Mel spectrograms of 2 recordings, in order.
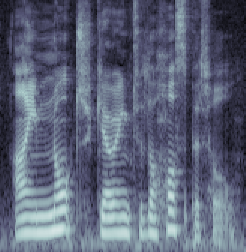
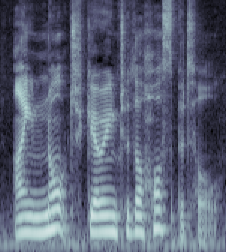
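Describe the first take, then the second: First: A British accent, with rounded 'o' vowels. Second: The same.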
